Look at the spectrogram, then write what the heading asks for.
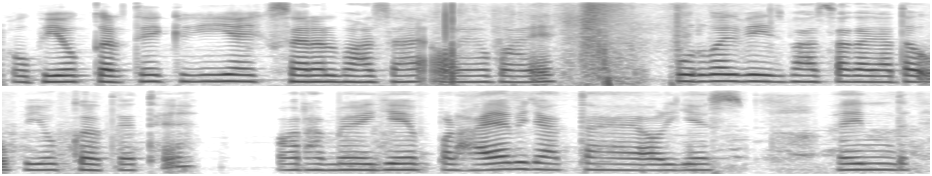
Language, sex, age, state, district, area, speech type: Hindi, female, 18-30, Uttar Pradesh, Sonbhadra, rural, spontaneous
